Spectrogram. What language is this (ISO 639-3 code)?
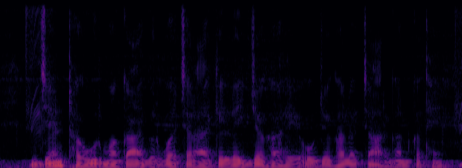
hne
